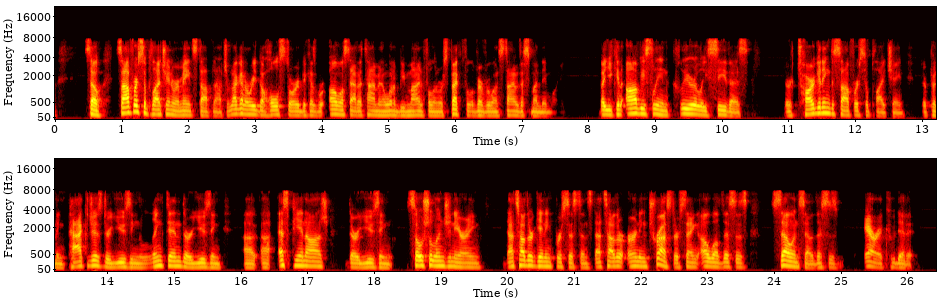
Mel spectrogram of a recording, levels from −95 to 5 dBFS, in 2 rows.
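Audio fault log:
No faults logged; the speech carries the band limit of a Bluetooth mSBC headset link, with nothing above about 7.7 kHz.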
